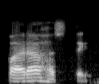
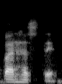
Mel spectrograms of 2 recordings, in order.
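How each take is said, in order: First: The short vowel after 'par' is pronounced. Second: The short vowel after 'par' is dropped. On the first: The speaker calls it right. "It is parahaste" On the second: The speaker calls it wrong. "not parhaste"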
